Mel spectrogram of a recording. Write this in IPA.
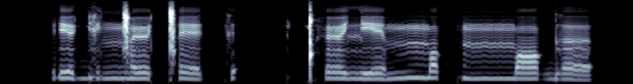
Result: ɾʲ œ ɡʲ ə ŋ͡ǀ ø ǀ e k | ǃʰ ø lʲ e mː ɔ k mː ɔ ɡ ə

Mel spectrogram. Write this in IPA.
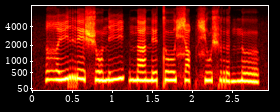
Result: ʁ i r e ʃ o n i | n a n ɪ t o ɕ a q ɕ u ʃ r ʊ d n ʊ

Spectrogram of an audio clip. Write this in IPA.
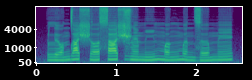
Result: lʲ ɔ n d a ʃ ʌ s a ʃ ʐ ɛ̃ m ĩ m ʌ ŋ m ə n z ə m ẽ

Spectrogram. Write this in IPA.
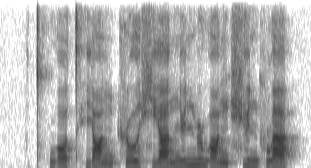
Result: t̪ʰ w ɔ˧˥ t̪ʰ j ɑ˨˩ ŋ ʈ͡ʂ o˥˩ ʊ̯ ɕ j ä˧˥ n̪ y˥ n ɻ w ɑ˧˥ ŋ ɕ y˥ n ʂ w ä˨

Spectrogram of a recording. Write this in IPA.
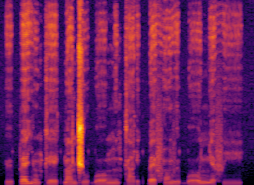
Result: ɨ˧ p ɛ˦ j ũ˨ k eː˧ k͡p ã˦ d͡ʒ u˦ ɓ oː˦ ŋ ĩ˧ k a˨ ɾ i˧ k͡p ɛ˦ f ɔ̃˧ v ɨ˧ ɓ oː˧ ɲ ɛ˨ f iː˦

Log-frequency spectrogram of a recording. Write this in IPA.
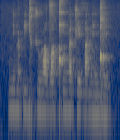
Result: n i n ə̃ f i ɟ u t͡ʃ u β a dˤ i ǃʰ ũ ŋ a t͡ʃ e ɦ a ŋ ẽ ŋ͡ǃ ẽ

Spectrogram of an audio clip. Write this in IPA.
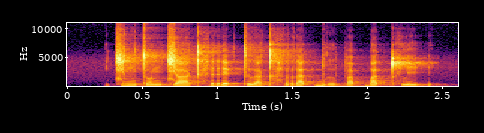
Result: t͡ɕ ɯ˧ ŋ t o˨˩ n t͡ɕ aː˨˩ kʰ r e˥˩ ʔ t ɯ˩˦ a̯ kʰ r a˥˩ t̚ b ɯː˨˩ p a˦˥ p̚ w a˥˩ t̚ pʰ l i˦˥ ʔ

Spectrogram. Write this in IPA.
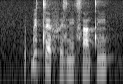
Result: ɓ ɪ˦ t ɛ˨ f ɪ˨ z ĩ˨ s ã˨ t ĩ˦

